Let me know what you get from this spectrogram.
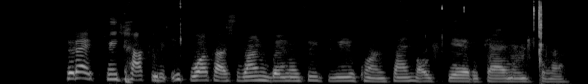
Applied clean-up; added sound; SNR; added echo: neural mask model Resemble Enhance denoiser.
